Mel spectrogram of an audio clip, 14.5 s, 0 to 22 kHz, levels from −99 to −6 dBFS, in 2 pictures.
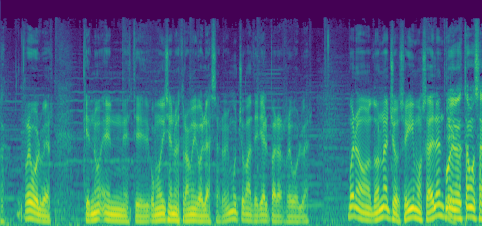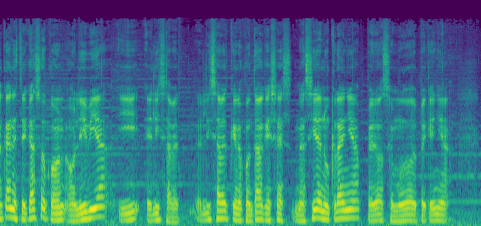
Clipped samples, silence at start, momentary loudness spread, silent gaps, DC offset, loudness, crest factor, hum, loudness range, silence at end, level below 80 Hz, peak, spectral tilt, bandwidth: under 0.1%; 0 s; 9 LU; none; under 0.1%; -16 LUFS; 14 dB; none; 4 LU; 0 s; -40 dBFS; -2 dBFS; -6 dB/octave; 15 kHz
